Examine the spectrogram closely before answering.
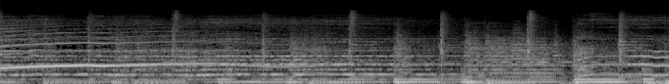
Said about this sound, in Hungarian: Utolsó beszélgetésünket egy száguldó mentőautó szirénája szakította félbe. Megijedtem, mint mindig, ha valahol a sziréna felhangzik.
